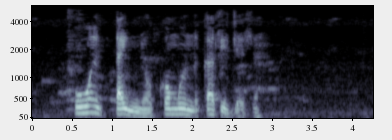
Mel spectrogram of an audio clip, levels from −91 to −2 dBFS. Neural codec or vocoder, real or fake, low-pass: none; real; 5.4 kHz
